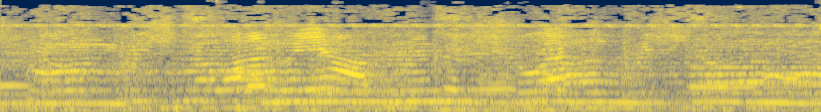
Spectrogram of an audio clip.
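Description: A Krishna bhajan playing: a voice sings a winding melody over a steady instrumental backing.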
